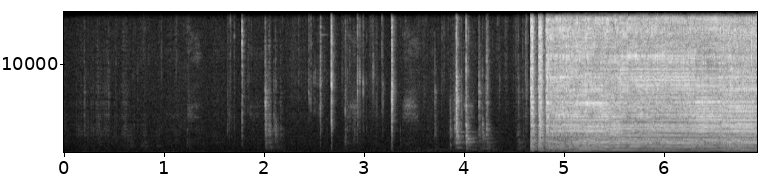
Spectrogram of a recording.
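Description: A few light metal clinks of hand tools, then a handheld power tool runs steadily at one pitch for about three seconds, starting about two-thirds of the way in.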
